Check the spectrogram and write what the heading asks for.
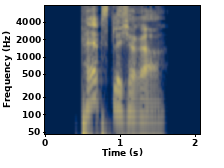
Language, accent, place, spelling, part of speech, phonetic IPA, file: German, Germany, Berlin, päpstlicherer, adjective, [ˈpɛːpstlɪçəʁɐ], De-päpstlicherer.ogg
- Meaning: inflection of päpstlich: 1. strong/mixed nominative masculine singular comparative degree 2. strong genitive/dative feminine singular comparative degree 3. strong genitive plural comparative degree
